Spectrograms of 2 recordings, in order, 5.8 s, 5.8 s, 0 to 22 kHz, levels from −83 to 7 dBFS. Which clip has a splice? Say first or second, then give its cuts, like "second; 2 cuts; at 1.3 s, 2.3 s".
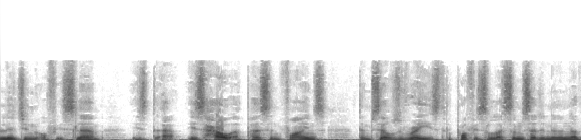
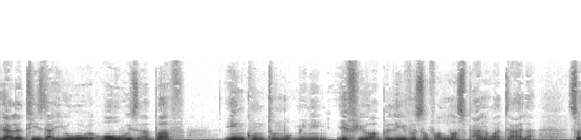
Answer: first; 1 cut; at 4.4 s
